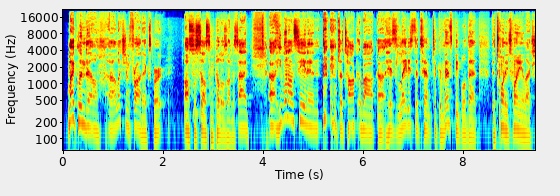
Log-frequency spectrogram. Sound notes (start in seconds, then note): 5.1 cough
